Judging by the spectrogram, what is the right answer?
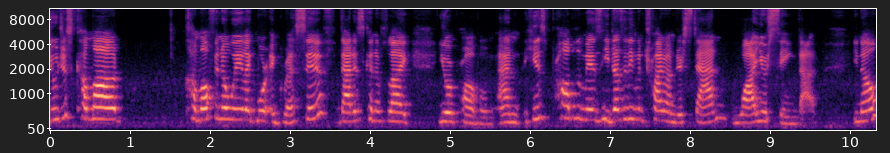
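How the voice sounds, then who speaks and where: A woman with a high pitch speaks in a raised, projected voice. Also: lively intonation, moderate pace. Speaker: tarot reader. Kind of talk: live stream tarot reading. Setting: live stream. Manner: stuttering a bit today; hesitant, filler-heavy.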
